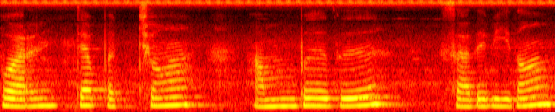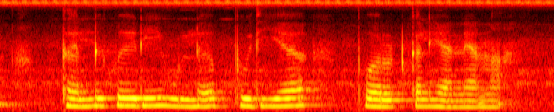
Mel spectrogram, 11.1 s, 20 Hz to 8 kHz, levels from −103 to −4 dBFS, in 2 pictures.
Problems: constant background noise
